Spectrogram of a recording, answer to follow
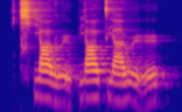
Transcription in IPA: t͡ɕʰ j ɑ˥˩ ʊ̯ ɻ ɻ̩˨˩ p j ɑ˥ ʊ̯ t̪ j ä˧˥ ɻ ɻ̩˨˩˦

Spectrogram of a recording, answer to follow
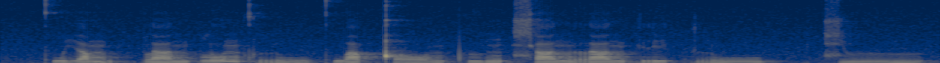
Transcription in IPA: kʰ w i˦˥ a̯ m u˨˩ k̚ p l a˧ n p l o˥˩ n kʰ r uː˩˦ kʰ w a˦˥ p̚ kʰ ɔː˩˦ n pʰ ɯ˦˥ ŋ t͡ɕʰ a˥˩ n r a˥˩ n k r i˥˩ t̚ k r uː˦˥ p̚ | t͡ɕ ɯː˧

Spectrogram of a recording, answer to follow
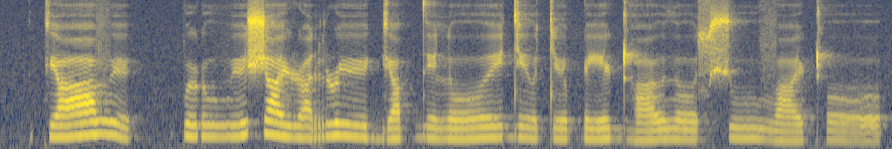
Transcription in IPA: kʲ ɒː v ʏ | p u ɽ u β ʏ ʃ ɒ ɪ̯ ɭ ɒ r ɭ ʏː ɡʲ ɒ p d̪ ɪ l oː ɪ̯ d ɪ ʊ̯ t ʏː p ɽ ɪː ɖʱ ɒ ʊ̯ ð oː s ʃ uː v ɒ ɪ̯ ʈʰ oː

